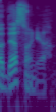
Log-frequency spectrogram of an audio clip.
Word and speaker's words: Adesanya: So if that's and there's is and that's why do I say Israel Adesanya because that's how Israel says it's pronounced.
